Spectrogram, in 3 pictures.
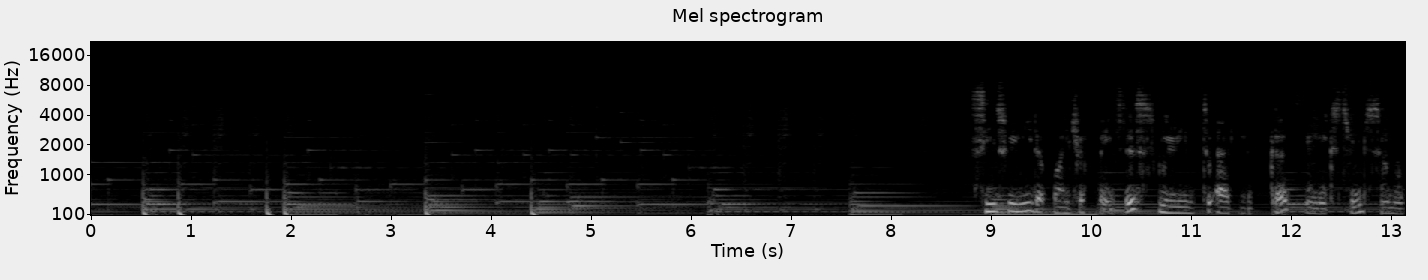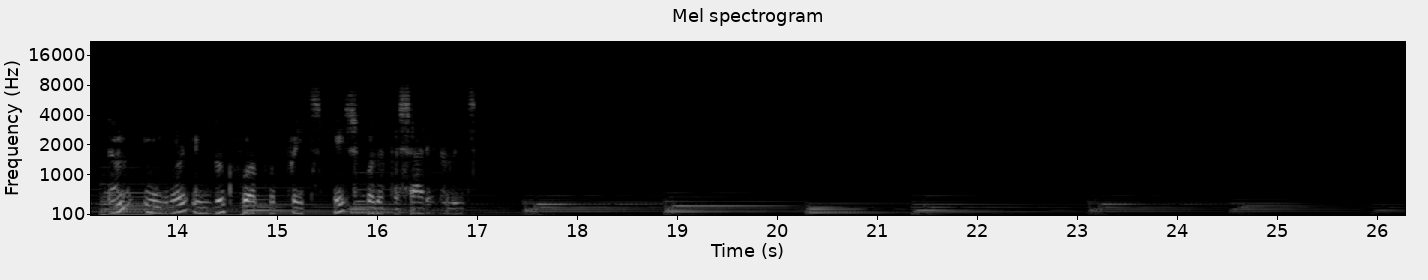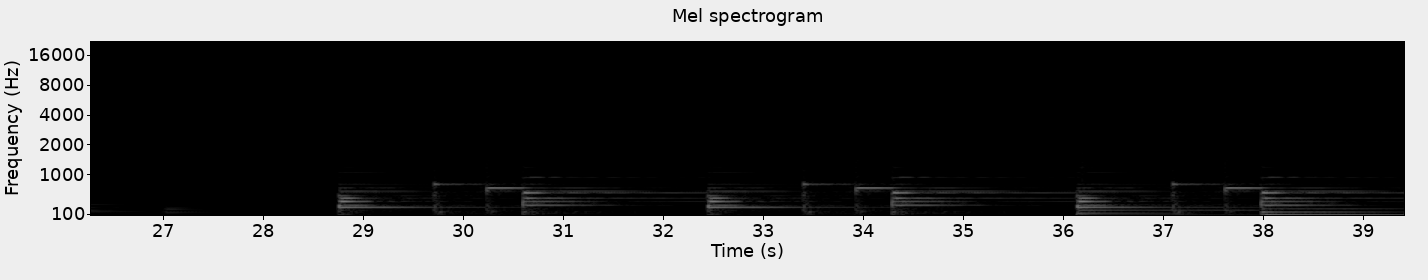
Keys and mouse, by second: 0.0 middle click, 0.7 shift+h, 2.5 `, 6.1 click, 9.4 Tab, 10.1-14.0 middle drag, 10.7 `, 11.6 `, 12.0 `, 13.6 2, 14.9 ctrl+r, 17.7 Escape, 18.0-19.7 drag, 18.7 `, 19.7-23.0 middle drag, 20.8 `, 21.6 3, 25.3 e, 27.5 alt+middle click, 27.9 e, 28.8-30.3 drag, 32.4 ctrl+r, 34.2 click, 34.4 3, 34.9 alt+middle click, 35.1-39.4 drag, 35.8 e.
